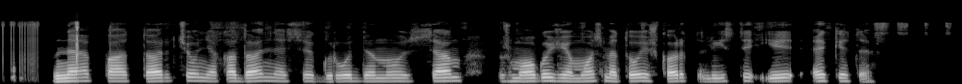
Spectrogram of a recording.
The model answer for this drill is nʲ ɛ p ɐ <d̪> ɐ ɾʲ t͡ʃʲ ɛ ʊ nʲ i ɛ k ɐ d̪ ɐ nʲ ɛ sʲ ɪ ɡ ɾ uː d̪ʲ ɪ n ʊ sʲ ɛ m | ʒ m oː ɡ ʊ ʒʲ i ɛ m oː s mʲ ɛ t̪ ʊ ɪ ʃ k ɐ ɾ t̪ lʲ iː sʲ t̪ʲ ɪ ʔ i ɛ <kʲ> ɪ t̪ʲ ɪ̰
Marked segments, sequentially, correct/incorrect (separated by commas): incorrect, correct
